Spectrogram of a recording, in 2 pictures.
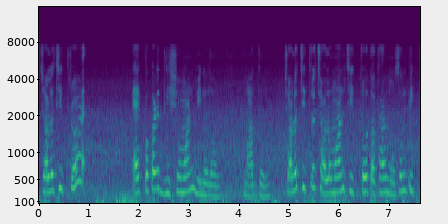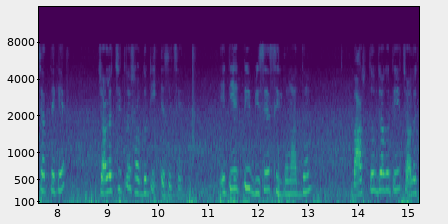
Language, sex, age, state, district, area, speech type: Bengali, female, 30-45, West Bengal, Birbhum, urban, spontaneous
